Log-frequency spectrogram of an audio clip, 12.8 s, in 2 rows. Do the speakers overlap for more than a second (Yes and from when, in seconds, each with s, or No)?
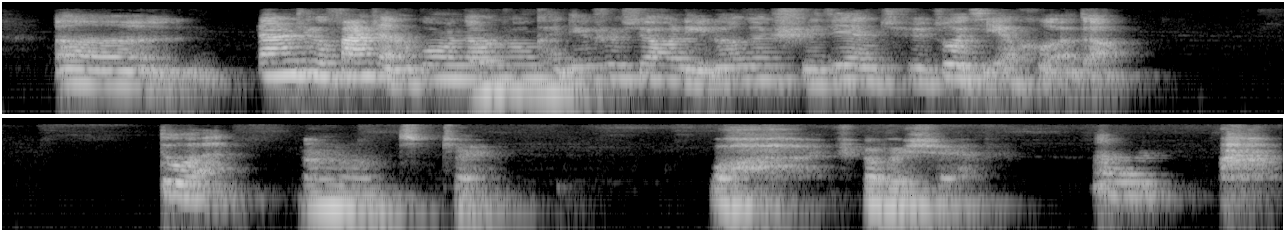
No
